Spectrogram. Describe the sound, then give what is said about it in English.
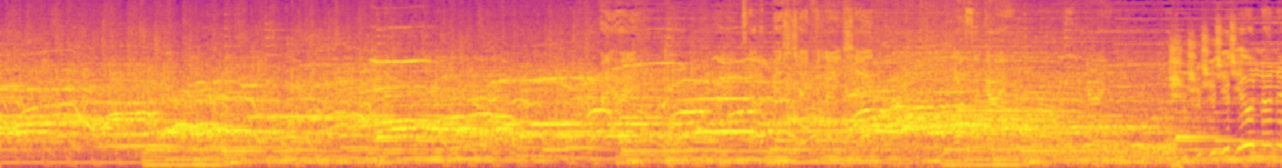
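A live audience cheers and applauds musical guests being introduced on stage, with whoops and shouts rising over steady clapping that continues for the whole stretch. “Please help me in giving them a round of applause.”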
